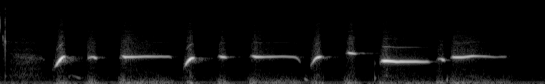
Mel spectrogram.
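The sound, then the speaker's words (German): A cheerful whistled tune by a man saying goodbye and leaving, clear, made of short rising chirps alternating with longer held notes in a bouncy rhythm, with no talking. “sagt er und verabschiedet sich lustig pfeifend.”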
